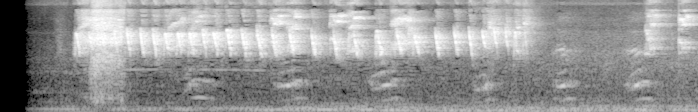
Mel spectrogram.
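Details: Greater green leafbird from Banyuwangi singing with a kapas tembak song fill: a dense, rapid stream of high chirps and trills, fast and uneven, over a steady low hum.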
